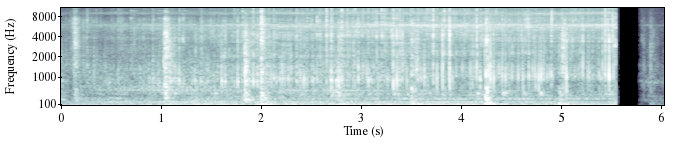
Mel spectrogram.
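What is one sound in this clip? A metal kettle clinks against a pot.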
